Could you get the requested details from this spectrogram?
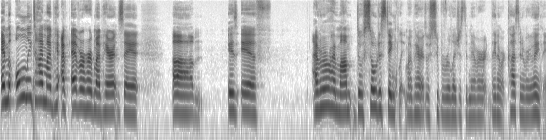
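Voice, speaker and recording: Heard on a very clean recording with a silent background, a woman with an American accent speaks at a fairly quick pace, with medium pitch and ordinary pitch variation. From Virginia, US. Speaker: guest host, comedy podcaster. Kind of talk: casual chat.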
